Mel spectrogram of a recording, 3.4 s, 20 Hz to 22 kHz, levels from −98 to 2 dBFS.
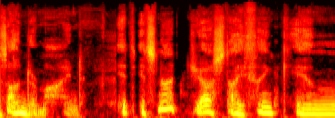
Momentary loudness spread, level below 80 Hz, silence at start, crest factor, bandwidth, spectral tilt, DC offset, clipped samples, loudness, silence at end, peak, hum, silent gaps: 13 LU; -56 dBFS; 0 s; 16 dB; 19 kHz; -5.5 dB/octave; under 0.1%; under 0.1%; -25 LUFS; 0 s; -8 dBFS; none; none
